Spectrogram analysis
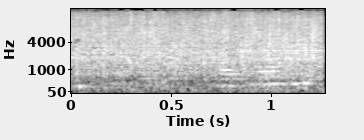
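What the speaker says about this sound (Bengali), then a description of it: "মাংসগুলো দিয়ে এই যে কষিয়ে নিচ্ছি একটু ভালো করে।" Meat sautéing with spices in a pan gives a steady, dense sizzle of hot oil, continuous and fairly close, with no pauses across the short stretch.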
